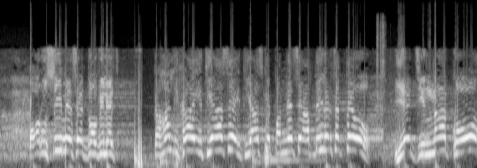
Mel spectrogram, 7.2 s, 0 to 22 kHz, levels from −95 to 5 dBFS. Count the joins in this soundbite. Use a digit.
1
